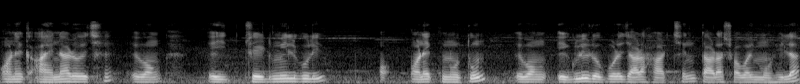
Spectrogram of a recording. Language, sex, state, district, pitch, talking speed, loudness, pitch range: Bengali, male, West Bengal, North 24 Parganas, 120 Hz, 135 wpm, -18 LUFS, 110-125 Hz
